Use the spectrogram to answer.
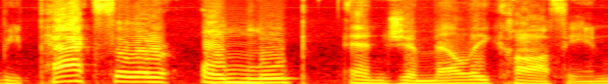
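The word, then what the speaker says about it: Gemelli: pack filler omloop and jamell coffee and when I say jamell I'm going to spell it out for you because I know it sounds weird g e m e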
